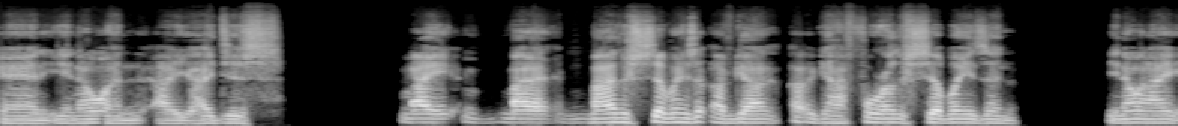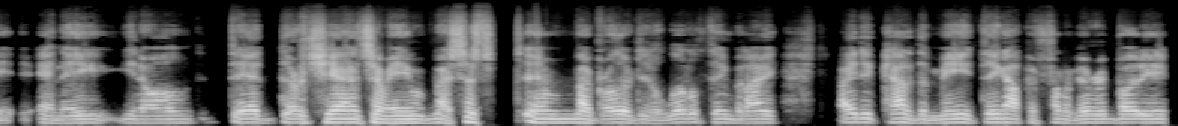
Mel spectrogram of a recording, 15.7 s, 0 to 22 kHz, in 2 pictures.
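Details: Adult male high school football coach who has stuttered throughout a career of over 34 years; stuttering.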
